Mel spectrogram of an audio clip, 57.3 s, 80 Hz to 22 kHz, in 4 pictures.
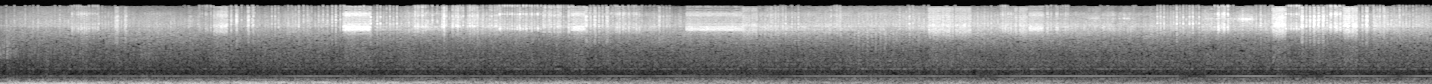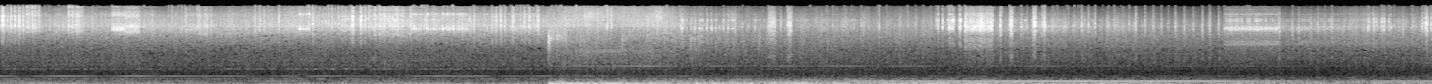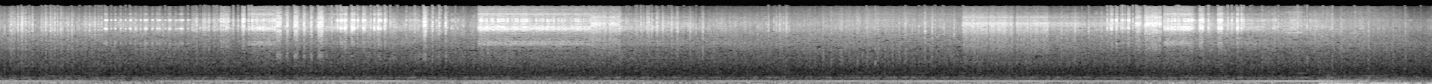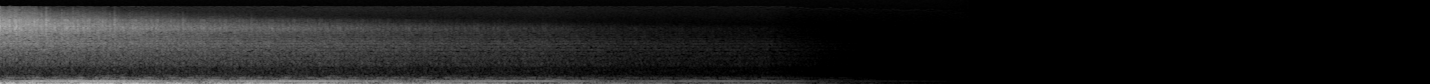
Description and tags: Cosmic Interference
Your spacecraft has just malfunctioned. Communication is down. You are now stranded in deep space, yet an unfamiliar interference seeps its way through your carrier. Who, or what is it?
Made using an AM Radio, AudioMulch, and Absynth5.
